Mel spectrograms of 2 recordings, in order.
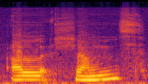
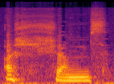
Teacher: lam is not pronounced and you go right from hamza to shin · rather than saying al-shams this which is a bit hard on tongue they ignore that and pronounce this ashams which is much more fluent way of pronouncing this word · So ignoring this, in a way what they're doing is, either we can say they convert lam to sheen, or because lam is ignored, so sheen is pronounced twice. Whichever way we look at it, the point is that lam is not pronounced and you go right from hamza to sheen and the flow is much better.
